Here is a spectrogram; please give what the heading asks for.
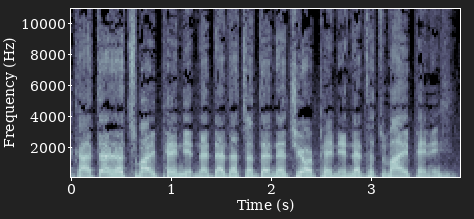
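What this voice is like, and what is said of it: Imitates another person's voice. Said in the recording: “that's a pretty good imitation.”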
